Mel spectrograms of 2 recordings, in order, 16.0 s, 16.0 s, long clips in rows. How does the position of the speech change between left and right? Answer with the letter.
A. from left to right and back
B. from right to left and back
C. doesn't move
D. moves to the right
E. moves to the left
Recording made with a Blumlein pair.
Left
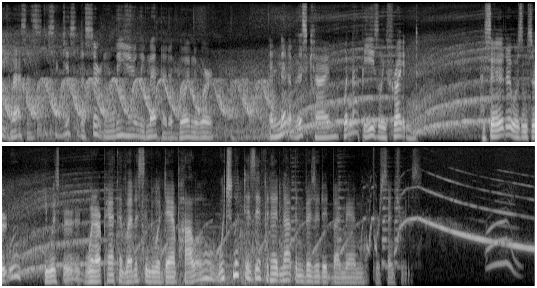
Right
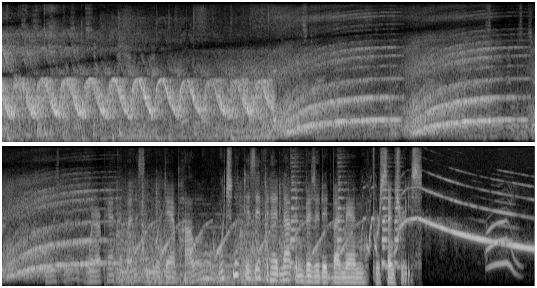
D.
